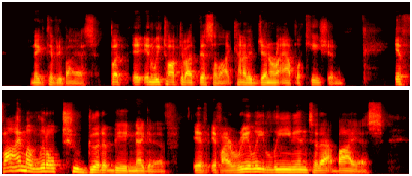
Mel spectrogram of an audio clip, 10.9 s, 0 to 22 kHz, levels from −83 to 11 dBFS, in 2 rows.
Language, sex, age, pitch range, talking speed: English, male, 30-49, 95-120 Hz, 175 wpm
